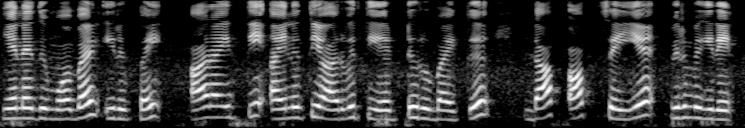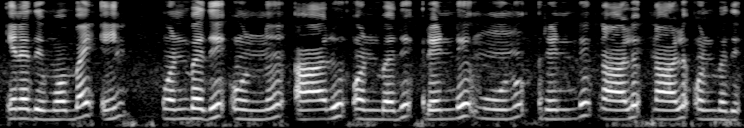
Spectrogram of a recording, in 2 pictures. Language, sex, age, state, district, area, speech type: Tamil, female, 18-30, Tamil Nadu, Vellore, urban, read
